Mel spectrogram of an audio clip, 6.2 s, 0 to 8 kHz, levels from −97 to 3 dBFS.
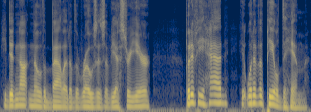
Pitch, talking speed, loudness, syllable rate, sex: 110 Hz, 200 wpm, -21 LUFS, 5.2 syllables/s, male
